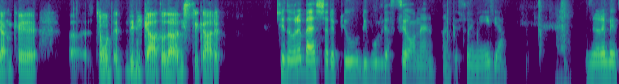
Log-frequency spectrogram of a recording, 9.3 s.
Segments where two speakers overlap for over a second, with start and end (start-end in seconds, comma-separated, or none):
none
